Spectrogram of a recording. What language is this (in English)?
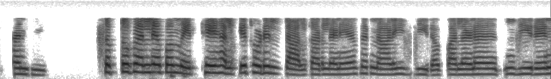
Punjabi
